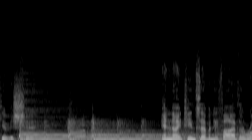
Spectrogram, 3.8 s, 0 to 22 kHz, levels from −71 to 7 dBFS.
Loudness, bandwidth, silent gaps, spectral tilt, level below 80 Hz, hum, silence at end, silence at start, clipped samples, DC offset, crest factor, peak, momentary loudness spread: -27 LUFS; 12.5 kHz; none; -6 dB/octave; -36 dBFS; none; 0 s; 0 s; under 0.1%; under 0.1%; 16 dB; -10 dBFS; 8 LU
